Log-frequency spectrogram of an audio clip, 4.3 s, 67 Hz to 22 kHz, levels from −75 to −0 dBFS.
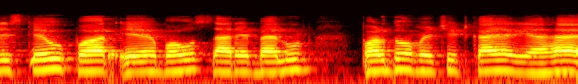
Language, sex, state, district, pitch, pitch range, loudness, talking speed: Hindi, male, Jharkhand, Garhwa, 170 Hz, 160-175 Hz, -17 LUFS, 150 wpm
